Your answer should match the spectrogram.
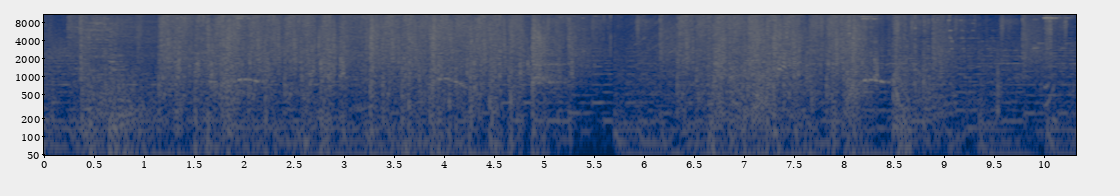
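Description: Rapid bursts of shotgun fire from the Shotgun Full of Hate in the video game Enter the Gungeon crash repeatedly over about ten seconds, dense and loud, layered with game effects and background music.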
